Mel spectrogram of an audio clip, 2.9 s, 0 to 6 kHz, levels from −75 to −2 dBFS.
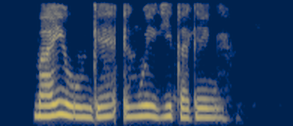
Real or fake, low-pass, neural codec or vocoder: fake; 5.4 kHz; vocoder, 22.05 kHz, 80 mel bands, HiFi-GAN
